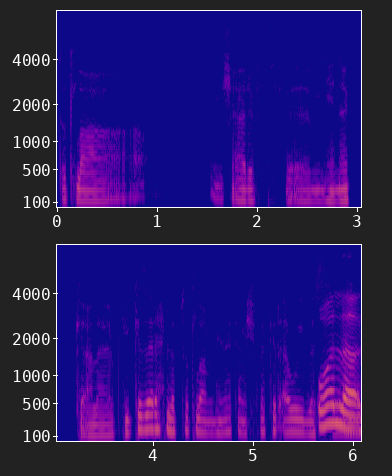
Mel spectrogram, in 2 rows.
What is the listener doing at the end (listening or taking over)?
taking over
